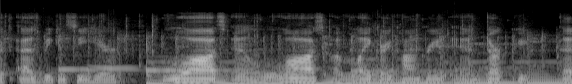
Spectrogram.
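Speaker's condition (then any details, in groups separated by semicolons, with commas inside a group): No condition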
